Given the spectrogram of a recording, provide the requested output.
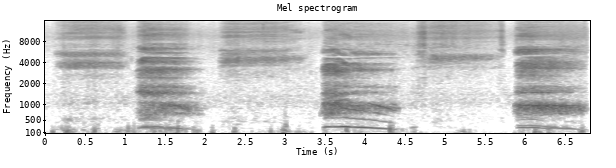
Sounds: Sigh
